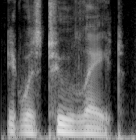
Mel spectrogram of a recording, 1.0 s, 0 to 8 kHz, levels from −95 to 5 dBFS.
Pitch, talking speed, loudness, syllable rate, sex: 95 Hz, 235 wpm, -15 LUFS, 4.8 syllables/s, male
